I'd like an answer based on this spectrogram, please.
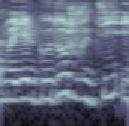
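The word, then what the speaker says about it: Noyelles-Godault: Je suis jamais sûre de la prononciation si c'est Noyelles, Alex me dit ça se dit bien comme un noyer, Noyelles-Godeau.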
